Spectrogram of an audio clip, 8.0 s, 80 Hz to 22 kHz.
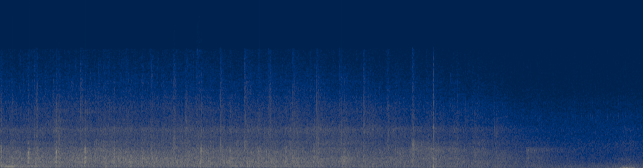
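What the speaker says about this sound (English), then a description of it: "So please give God and the committee a hearty round of applause." An audience at a 2021 graduation ceremony for a male mentorship program gives a sustained round of applause, heard as a broad wash of clapping at moderate distance that gradually tapers off.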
